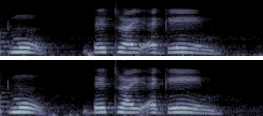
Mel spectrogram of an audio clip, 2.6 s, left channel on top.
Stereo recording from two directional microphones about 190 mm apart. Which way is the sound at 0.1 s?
30° right (ahead or behind).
